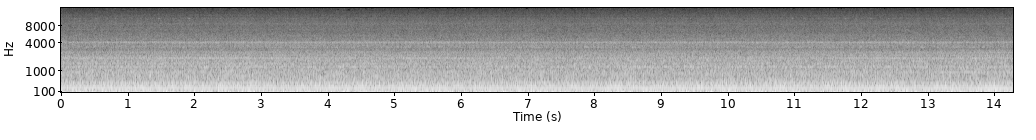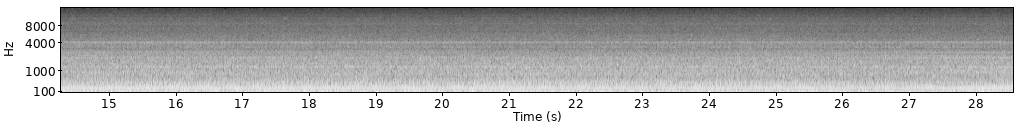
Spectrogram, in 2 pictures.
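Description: Honda CRF250 Rally's single-cylinder engine running at steady, unchanging revs, over a low rush of wind and road noise.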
